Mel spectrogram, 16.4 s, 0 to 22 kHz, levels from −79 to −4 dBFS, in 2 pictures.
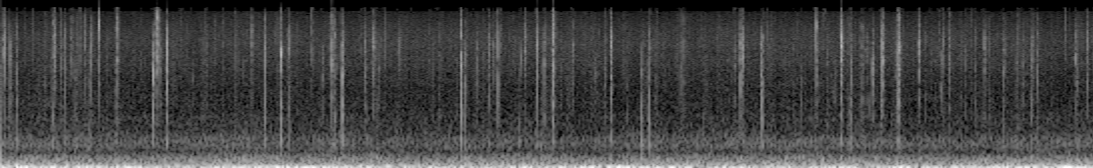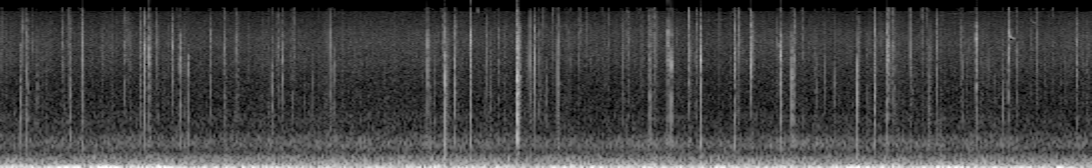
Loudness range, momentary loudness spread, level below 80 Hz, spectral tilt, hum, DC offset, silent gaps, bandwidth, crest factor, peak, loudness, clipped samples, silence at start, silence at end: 3 LU; 7 LU; -22 dBFS; -3 dB/octave; none; under 0.1%; none; 18.5 kHz; 16 dB; 0 dBFS; -25 LUFS; under 0.1%; 0 s; 0 s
